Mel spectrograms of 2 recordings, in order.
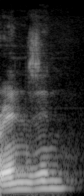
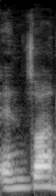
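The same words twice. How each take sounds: First: "ensign" as EN-zin, short i; short-i ending. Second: "ensign" ending like "sign", EN-zine; long-i ending. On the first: Player testing the other pronunciation, "ensign" said EN-zin. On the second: Player unsure of the rank's pronunciation, "ensign" said EN-zine. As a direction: say "ensign" with a long i in the second syllable. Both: Shown as a demonstration. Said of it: "Is it ensign or ensign?".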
